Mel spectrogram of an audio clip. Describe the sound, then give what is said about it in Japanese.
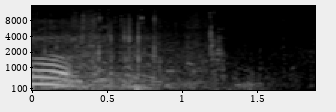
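A few uneven crunching footsteps on riverbank gravel at Nagatoro, Saitama Prefecture, Japan, moderately loud, as passengers step off a Nagatoro Line Kudari river boat, follow a brief voice at the start, then fade into quieter outdoor ambience. “本日はねご乗車ありがとうございました足元気をつけて降りてくださいありがとうございますザクザクと河原に到着しました”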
